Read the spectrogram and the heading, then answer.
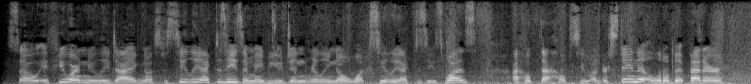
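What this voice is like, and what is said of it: Slightly out of breath. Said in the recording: “out of breath at times. I currently have COVID, so I'm not struggling to breathe, but I'm just like a little bit out of breath”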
